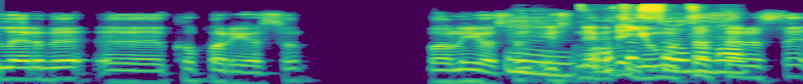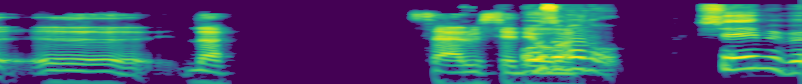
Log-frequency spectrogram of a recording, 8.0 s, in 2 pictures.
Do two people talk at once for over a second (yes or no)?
yes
